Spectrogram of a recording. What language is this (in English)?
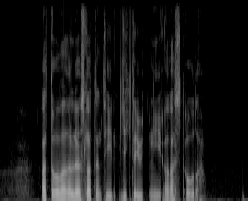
Norwegian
